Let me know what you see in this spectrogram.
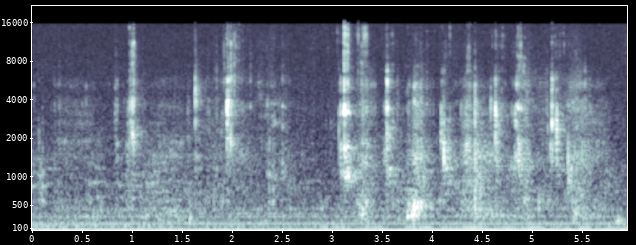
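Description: Close-miked eating sounds of a person chewing crunchy food, crisp tortilla chips or corn shells. Single sharp crunches come about one and two seconds in, then a quicker run of crunching from about three seconds on.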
